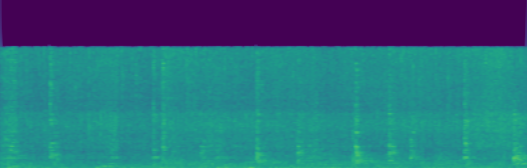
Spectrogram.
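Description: Crispy omelettes sizzling in oil on a large flat iron griddle, with repeated sharp scrapes and taps of a metal spatula against the griddle surface every half second or so.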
